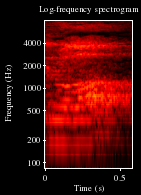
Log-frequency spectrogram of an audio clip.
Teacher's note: র হচ্ছে কম্পনজাত ধ্বনি, যে ধ্বনি উচ্চারণের সময় জিহ্বার অগ্রভাগ কম্পিত হয়, অর্থাৎ জিহ্বার অগ্রভাগের কম্পনের এবং উপরের পাটি দাঁতের সংস্পর্শে যে ধ্বনিগুলো উচ্চারিত হয় তাকে কি বলে?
